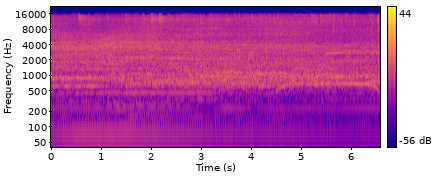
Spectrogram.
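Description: A rock band's final chord rings out through the amplifiers, with guitar and bass notes held steady. Cheering and whoops from the crowd rise and fall over it.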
